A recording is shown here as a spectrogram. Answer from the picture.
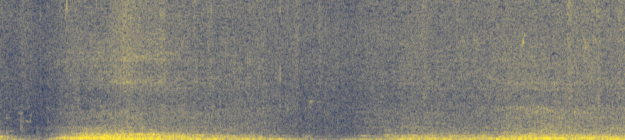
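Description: Sliding chalkboard panels rumbling in their vertical tracks as they are pushed up and down, in two long runs: one from about half a second in to about three seconds, and a second from about three and a half seconds on.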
